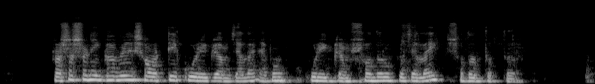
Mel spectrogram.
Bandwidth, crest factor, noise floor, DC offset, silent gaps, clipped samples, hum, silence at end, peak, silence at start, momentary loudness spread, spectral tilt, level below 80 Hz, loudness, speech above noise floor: 7.4 kHz; 12 dB; -75 dBFS; under 0.1%; none; under 0.1%; none; 0.05 s; -12 dBFS; 0.55 s; 8 LU; -8 dB/octave; -66 dBFS; -23 LUFS; 53 dB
